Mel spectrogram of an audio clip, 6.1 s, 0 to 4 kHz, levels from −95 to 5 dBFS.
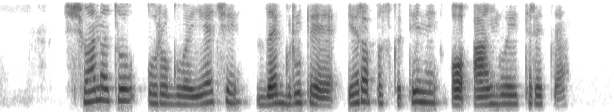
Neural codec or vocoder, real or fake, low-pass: vocoder, 22.05 kHz, 80 mel bands, Vocos; fake; 3.6 kHz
